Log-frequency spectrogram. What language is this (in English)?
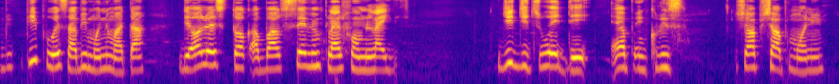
Nigerian Pidgin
